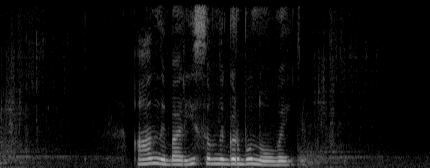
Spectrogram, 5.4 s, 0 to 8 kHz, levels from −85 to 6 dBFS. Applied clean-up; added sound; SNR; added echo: neural separator model SepFormer DNS4.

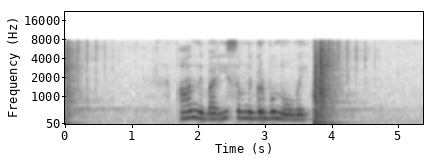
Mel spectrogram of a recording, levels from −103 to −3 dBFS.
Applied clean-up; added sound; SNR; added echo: none; Mechanisms / Bicycle; 2 dB; none.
